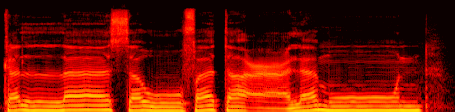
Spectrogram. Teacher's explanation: huruf ain itu merupakan huruf yang keluar dari tengah tenggorokan dan dia memiliki sifat tawas harus dialirkan.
